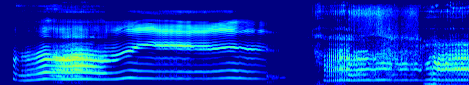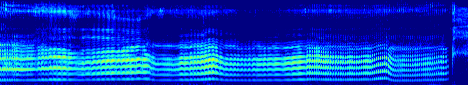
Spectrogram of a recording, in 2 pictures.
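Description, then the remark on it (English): A voice imitates a revving car engine, loud and buzzing: a five-second rev, a brief pause, then a longer sustained drone with wavering pitch bumps. “I'm a fucking car.”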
